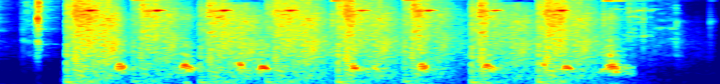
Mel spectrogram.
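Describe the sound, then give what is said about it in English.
Rapid gunfire rattles out in a few long, dense bursts separated by brief gaps, loud and sustained, with sharp overlapping shots and no voices. “He's dodging bullets, boss. I can't hit him!”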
